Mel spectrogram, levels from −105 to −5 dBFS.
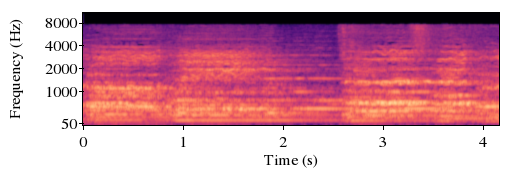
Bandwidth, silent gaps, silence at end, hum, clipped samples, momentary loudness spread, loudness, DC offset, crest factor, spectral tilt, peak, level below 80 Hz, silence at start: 8 kHz; none; 0 s; none; under 0.1%; 10 LU; -20 LUFS; under 0.1%; 16 dB; -5 dB/octave; -6 dBFS; -56 dBFS; 0 s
